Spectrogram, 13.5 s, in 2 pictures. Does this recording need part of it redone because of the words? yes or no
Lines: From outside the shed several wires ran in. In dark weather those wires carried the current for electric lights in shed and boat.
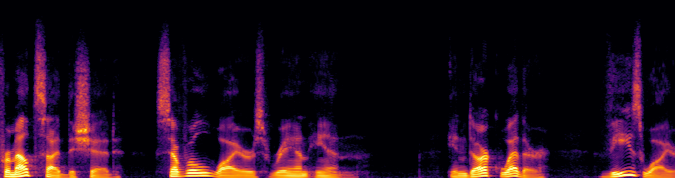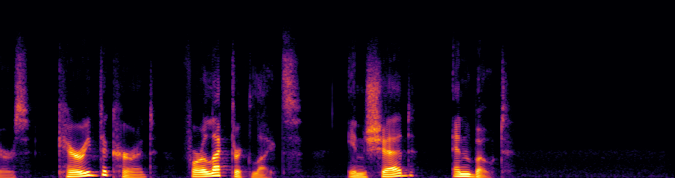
yes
